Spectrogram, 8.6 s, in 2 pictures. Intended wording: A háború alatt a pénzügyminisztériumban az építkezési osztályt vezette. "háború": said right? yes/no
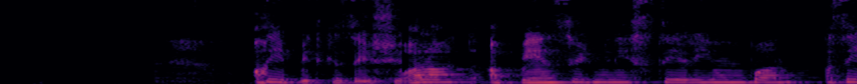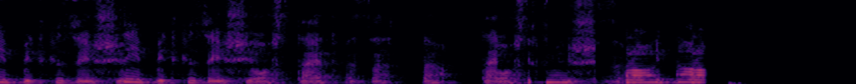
no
